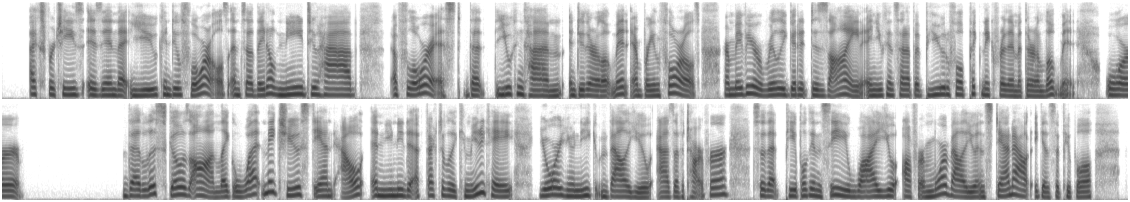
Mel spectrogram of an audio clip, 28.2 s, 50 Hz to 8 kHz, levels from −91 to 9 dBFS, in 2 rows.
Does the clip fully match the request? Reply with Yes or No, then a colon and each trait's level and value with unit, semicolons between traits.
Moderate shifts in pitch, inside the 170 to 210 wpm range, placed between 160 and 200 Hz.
Yes: average, 3.1 semitones; average, 190 wpm; medium, 185 Hz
